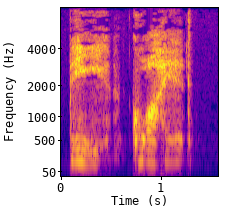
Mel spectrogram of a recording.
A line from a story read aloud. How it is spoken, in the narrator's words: Brent breathed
